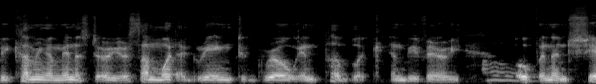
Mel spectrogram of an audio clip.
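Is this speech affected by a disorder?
Yes: cerebral palsy.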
